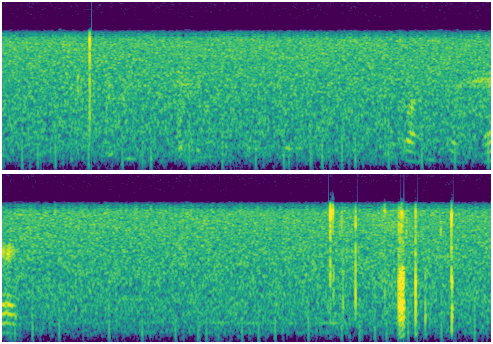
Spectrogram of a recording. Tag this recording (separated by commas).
Bird, inside a small room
